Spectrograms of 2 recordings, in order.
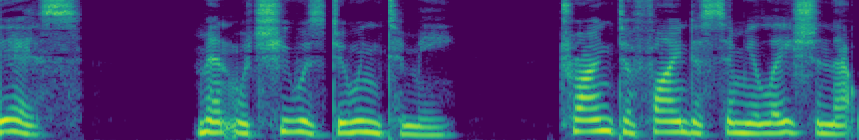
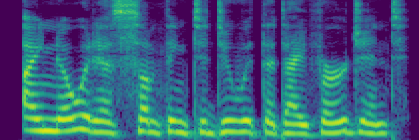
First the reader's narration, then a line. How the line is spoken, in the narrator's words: I blurt out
